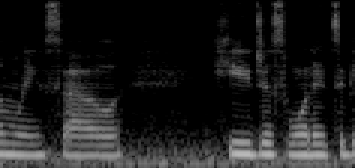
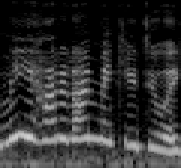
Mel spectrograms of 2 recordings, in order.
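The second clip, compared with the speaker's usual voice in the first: incredulous; 13 semitones higher, 3 dB louder, much faster than usual. Retold or imitated. Retold shock at being blamed.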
